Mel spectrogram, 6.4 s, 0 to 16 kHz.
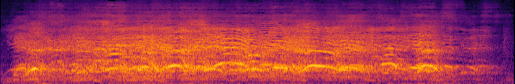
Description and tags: Audience Yes
Recorded with Sony HXR-MC50U Camcorder with an audience of about 40.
